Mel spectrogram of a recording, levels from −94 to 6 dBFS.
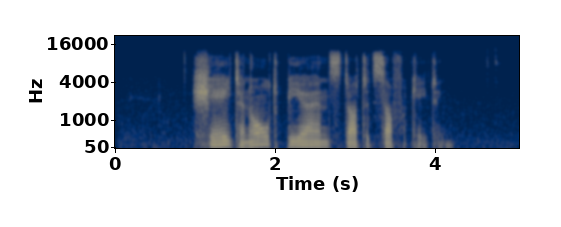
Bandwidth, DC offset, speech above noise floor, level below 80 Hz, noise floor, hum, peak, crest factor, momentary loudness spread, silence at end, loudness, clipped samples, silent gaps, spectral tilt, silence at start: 13 kHz; under 0.1%; 40 dB; -70 dBFS; -75 dBFS; none; -16 dBFS; 20 dB; 18 LU; 0.85 s; -32 LUFS; under 0.1%; none; -3.5 dB/octave; 1 s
